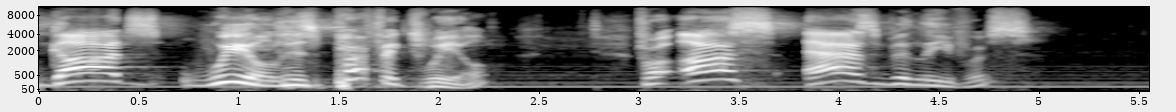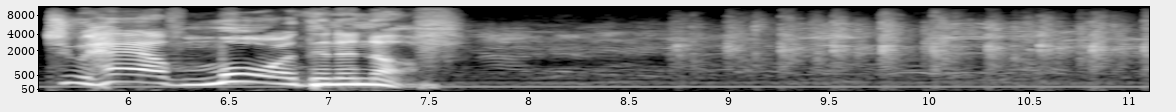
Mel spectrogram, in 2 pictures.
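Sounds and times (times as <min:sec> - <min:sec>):
speech: 0:00.1 - 0:02.4, 0:03.0 - 0:05.0, 0:05.6 - 0:07.7
hand claps: 0:08.7 - 0:11.0.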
